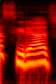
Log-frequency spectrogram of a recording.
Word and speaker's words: Siraxx: तो वो था मेरा सिराज का pronunciation, it will be like सिराज, बट लिखने में it will be like x.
